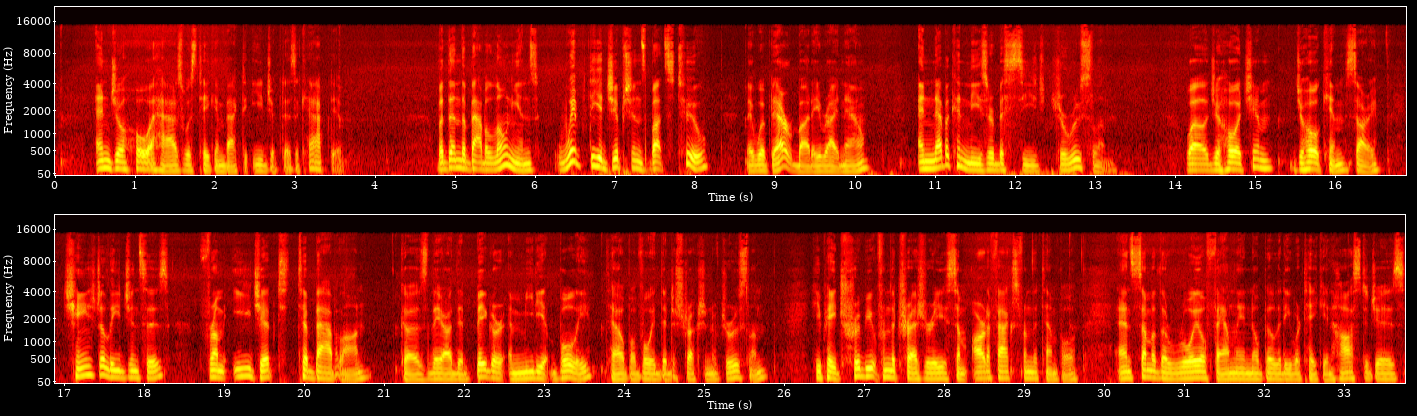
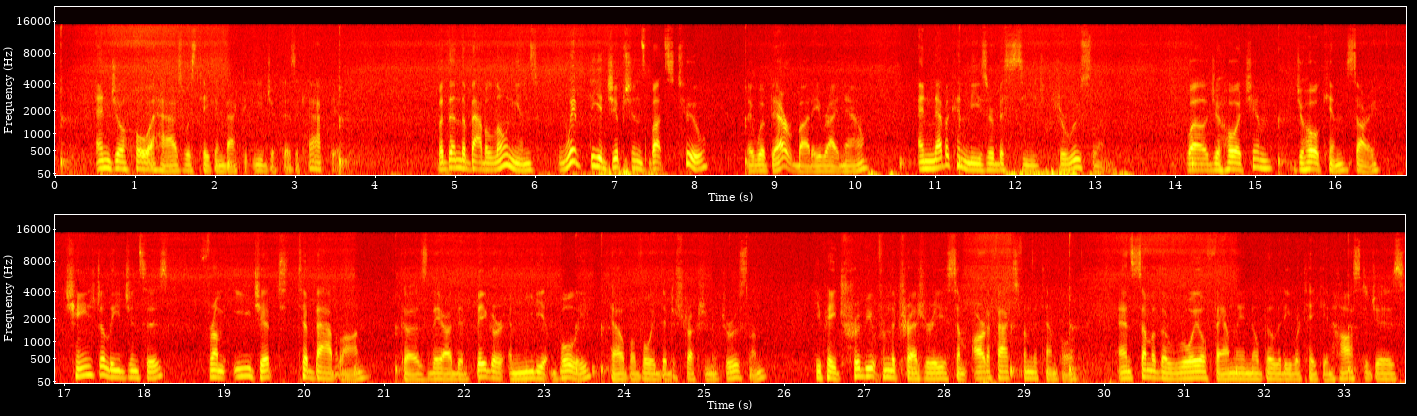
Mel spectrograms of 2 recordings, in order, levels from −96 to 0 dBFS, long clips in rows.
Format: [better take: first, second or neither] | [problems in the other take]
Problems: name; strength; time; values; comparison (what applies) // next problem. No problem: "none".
first | hiss; loud; throughout; 9 dB below the speech; faint in the first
